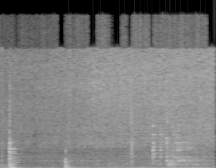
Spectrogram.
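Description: Steak sizzling in butter in a cast iron skillet while being basted, a steady close sizzle with a few sharp spoon clinks and scrapes against the pan.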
